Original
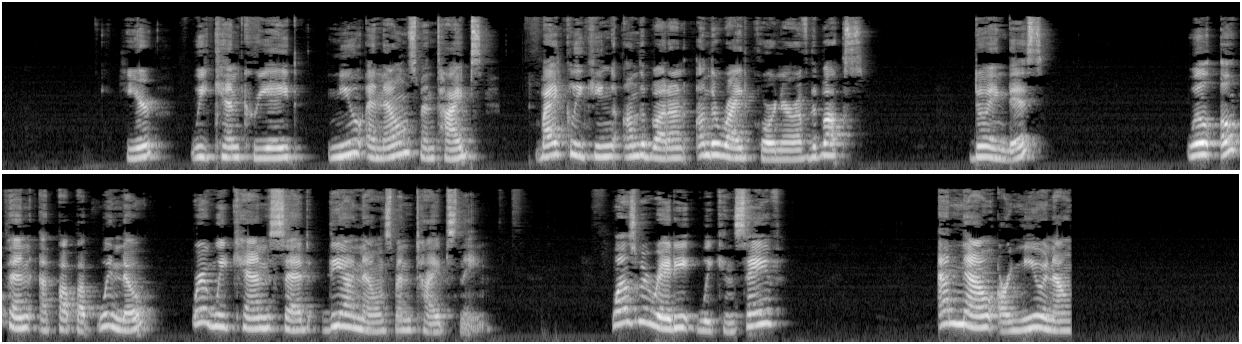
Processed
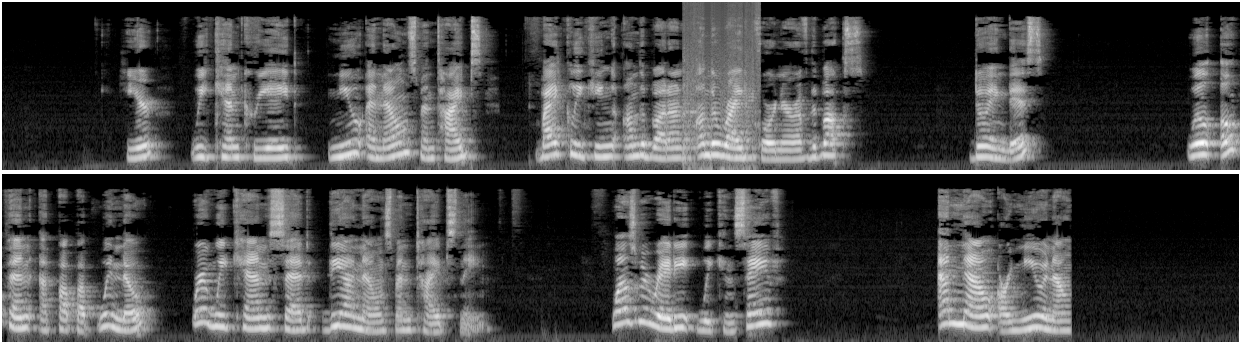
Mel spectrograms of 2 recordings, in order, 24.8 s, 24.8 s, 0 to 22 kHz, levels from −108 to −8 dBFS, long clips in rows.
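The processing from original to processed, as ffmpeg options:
-filter_complex "[0:a]asettb=1/sr,asplit=3[s0][s1][s2];[s0]atrim=end=6.804[s3];[s1]atrim=start=6.8:end=7.58,asetpts=PTS-STARTPTS,afade=t=in:d=0.004:c=qsin,afade=t=out:st=0.776:d=0.004:c=qsin,aeval=exprs='val(0)+0.5*0.0355*sgn(val(0))':c=same[s4];[s2]atrim=start=7.576[s5];[s3][s4]acrossfade=d=0.004:c1=hsin:c2=qsin[s6];[s6][s5]acrossfade=d=0.004:c1=qsin:c2=hsin,asettb=1/sr,asplit=3[s7][s8][s9];[s7]atrim=end=20.084[s10];[s8]atrim=start=20.08:end=21.99,asetpts=PTS-STARTPTS,afade=t=in:d=0.004:c=qsin,afade=t=out:st=1.906:d=0.004:c=qsin,equalizer=f=6500:t=o:w=2.3:g=7.5[s11];[s9]atrim=start=21.986[s12];[s10][s11]acrossfade=d=0.004:c1=hsin:c2=qsin[s13];[s13][s12]acrossfade=d=0.004:c1=qsin:c2=hsin"

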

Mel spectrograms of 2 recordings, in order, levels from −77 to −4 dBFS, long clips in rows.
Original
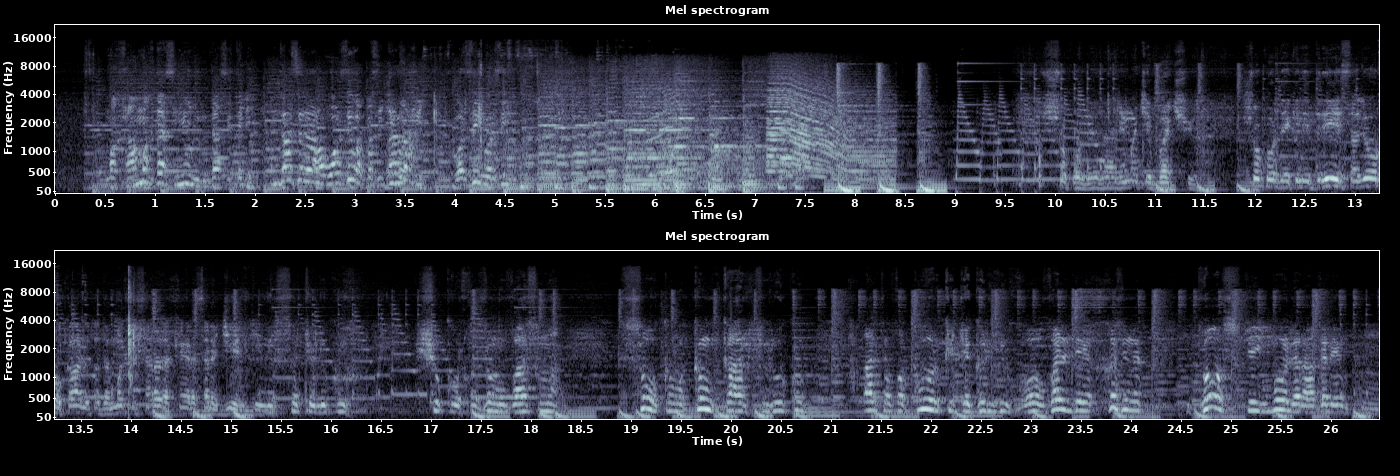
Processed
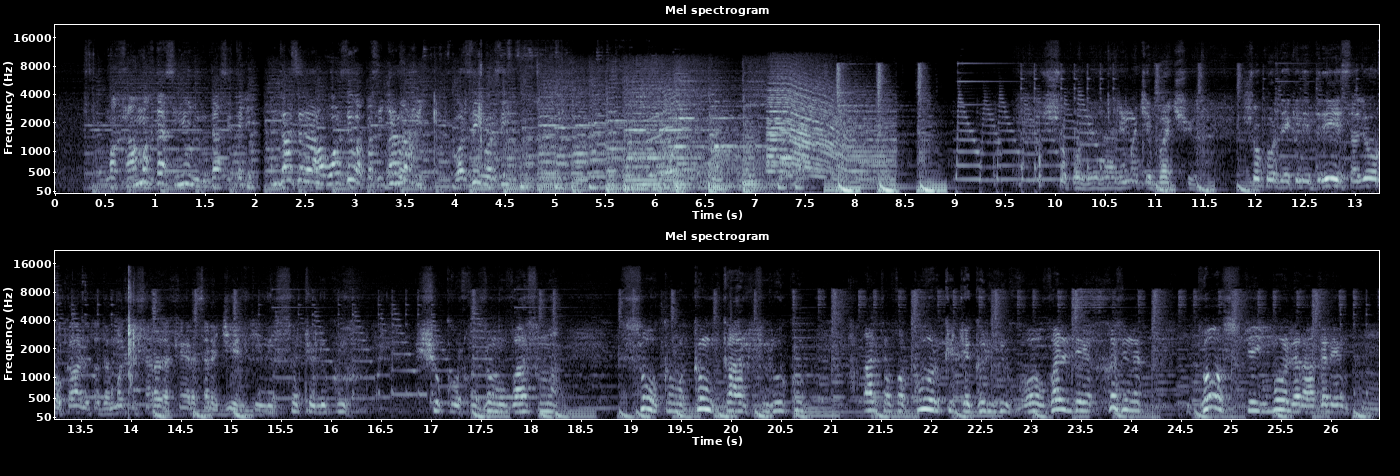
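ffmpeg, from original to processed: -filter_complex "[0:a]asettb=1/sr,asplit=3[s0][s1][s2];[s0]atrim=end=1.914[s3];[s1]atrim=start=1.91:end=3.19,asetpts=PTS-STARTPTS,afade=t=in:d=0.004:c=qsin,afade=t=out:st=1.276:d=0.004:c=qsin,agate=range=0.0224:threshold=0.0282:ratio=3:release=100:detection=peak[s4];[s2]atrim=start=3.186[s5];[s3][s4]acrossfade=d=0.004:c1=hsin:c2=qsin[s6];[s6][s5]acrossfade=d=0.004:c1=qsin:c2=hsin"

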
